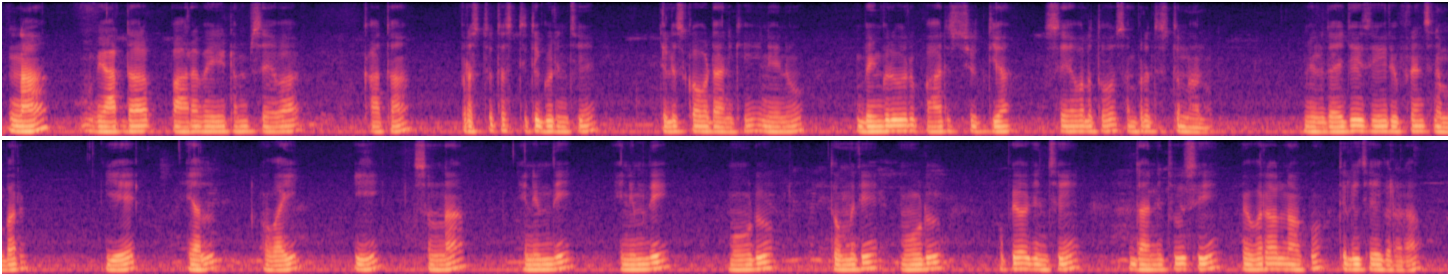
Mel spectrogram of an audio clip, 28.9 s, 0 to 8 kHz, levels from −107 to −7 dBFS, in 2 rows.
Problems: background sounds at intervals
